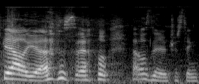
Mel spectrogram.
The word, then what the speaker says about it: Gallia: from Knoxville, Tennessee yesterday asking me how to pronounce our county. And her guess was Galia or Galia. And I corrected her and said, "Well, actually, it's Galia."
